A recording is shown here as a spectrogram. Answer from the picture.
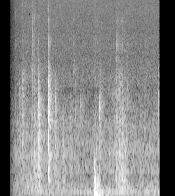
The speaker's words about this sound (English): Oh, close the door behind you.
